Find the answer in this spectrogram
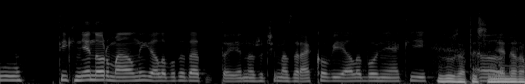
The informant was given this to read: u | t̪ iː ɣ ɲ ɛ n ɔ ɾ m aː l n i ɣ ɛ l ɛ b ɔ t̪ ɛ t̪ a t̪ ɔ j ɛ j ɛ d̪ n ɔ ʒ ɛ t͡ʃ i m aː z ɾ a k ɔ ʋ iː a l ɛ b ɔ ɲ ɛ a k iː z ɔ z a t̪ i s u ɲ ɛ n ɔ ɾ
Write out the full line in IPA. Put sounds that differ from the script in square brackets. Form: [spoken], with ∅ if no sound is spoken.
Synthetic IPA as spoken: u | t̪ iː ɣ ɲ ɛ n ɔ ɾ m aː l n i ɣ [a] l ɛ b ɔ t̪ ɛ [d̪] a t̪ ɔ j ɛ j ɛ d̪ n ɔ ʒ ɛ t͡ʃ i m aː z ɾ a k ɔ ʋ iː a l ɛ b ɔ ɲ ɛ a k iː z [u] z a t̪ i s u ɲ ɛ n ɔ ɾ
